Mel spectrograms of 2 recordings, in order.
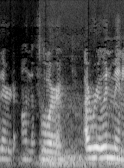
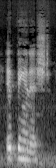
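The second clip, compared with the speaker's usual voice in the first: ordinary delivery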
